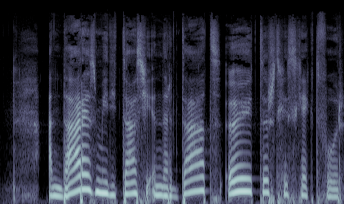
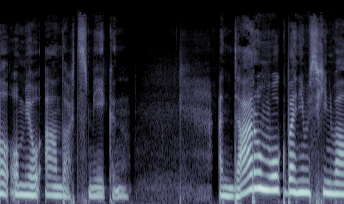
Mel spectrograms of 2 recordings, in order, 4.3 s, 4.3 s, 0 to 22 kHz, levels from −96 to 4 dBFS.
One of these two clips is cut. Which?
first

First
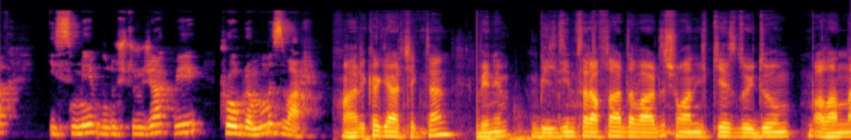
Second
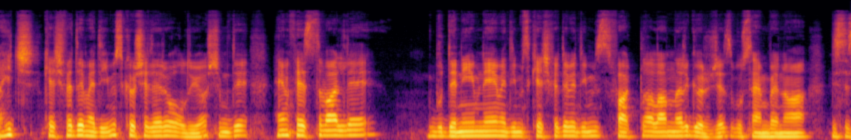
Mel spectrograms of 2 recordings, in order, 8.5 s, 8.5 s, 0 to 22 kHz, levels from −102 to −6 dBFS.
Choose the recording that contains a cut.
first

